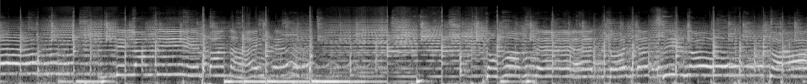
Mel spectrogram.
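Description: Music: a woman singing a mournful devotional folk song, her voice wavering and bending in pitch, over steady held instrumental notes and hand-drum beats.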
